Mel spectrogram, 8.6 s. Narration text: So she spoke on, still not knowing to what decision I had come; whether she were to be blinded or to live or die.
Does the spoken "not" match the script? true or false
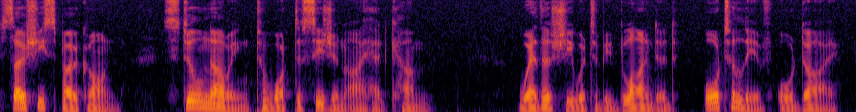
false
